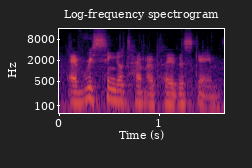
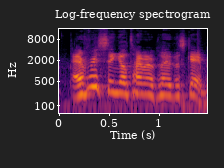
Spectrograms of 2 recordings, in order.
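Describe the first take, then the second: First: Said in the usual way. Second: Louder, fast, higher exasperated burst; fast loud exasperated repeat; exasperated outburst. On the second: Real, not acted. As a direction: blurt it out in disbelief. Exasperated at stuck climb.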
